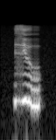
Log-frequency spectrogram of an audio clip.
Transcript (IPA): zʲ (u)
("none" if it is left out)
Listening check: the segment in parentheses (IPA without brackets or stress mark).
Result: u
